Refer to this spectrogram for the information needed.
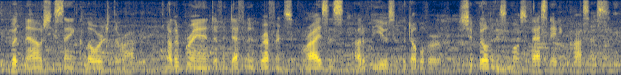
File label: babble 5dB mwf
